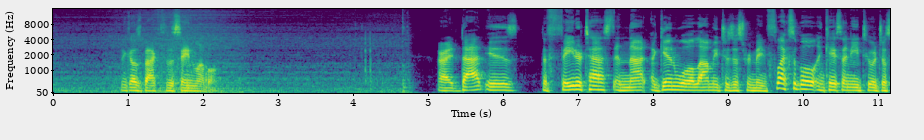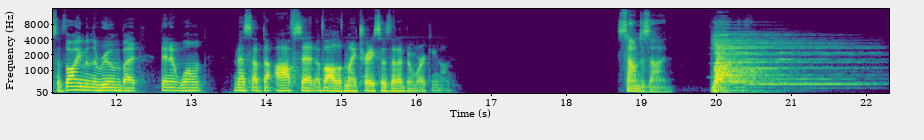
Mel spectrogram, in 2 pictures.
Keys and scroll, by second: 4.7 g.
